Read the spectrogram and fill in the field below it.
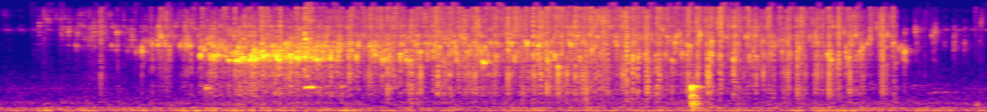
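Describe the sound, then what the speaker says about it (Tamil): Oil heating in a hot kadai on the stove fills the scene with a steady, loud frying sizzle that swells and holds for several seconds before easing off, with no voices. "கடாய் சூடாயிடுச்சு. இப்போ எண்ணெய் ஊற்றிக்கிறேன்."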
